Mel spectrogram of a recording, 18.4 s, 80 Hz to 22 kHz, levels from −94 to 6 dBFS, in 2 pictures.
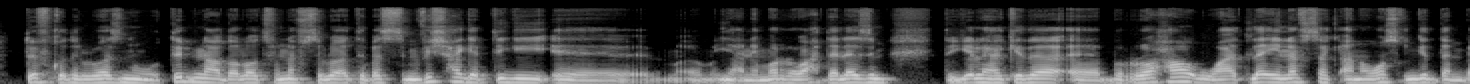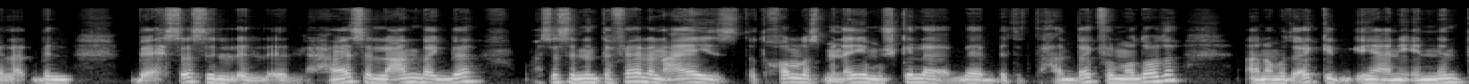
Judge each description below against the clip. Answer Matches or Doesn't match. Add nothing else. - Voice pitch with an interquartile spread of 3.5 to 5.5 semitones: Doesn't match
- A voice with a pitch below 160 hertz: Matches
